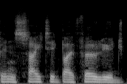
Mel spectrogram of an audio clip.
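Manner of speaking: ordinary delivery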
